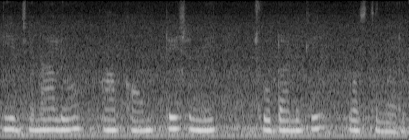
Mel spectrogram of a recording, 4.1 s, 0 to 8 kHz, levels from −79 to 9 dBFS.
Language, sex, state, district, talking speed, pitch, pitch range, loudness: Telugu, female, Andhra Pradesh, Annamaya, 100 wpm, 220 Hz, 215-235 Hz, -14 LUFS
